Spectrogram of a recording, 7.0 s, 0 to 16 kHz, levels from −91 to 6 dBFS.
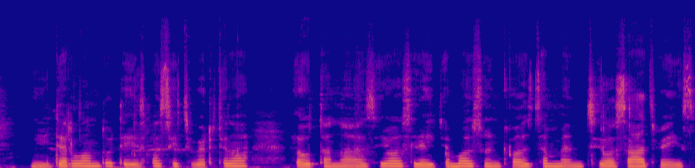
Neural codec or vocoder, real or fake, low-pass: none; real; 14.4 kHz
